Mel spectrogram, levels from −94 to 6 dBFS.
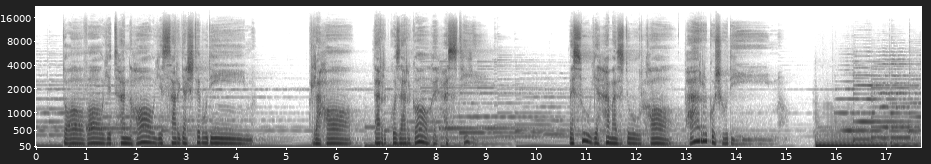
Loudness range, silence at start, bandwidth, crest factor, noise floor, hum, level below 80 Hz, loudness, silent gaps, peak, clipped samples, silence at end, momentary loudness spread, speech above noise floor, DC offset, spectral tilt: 5 LU; 0 s; 14.5 kHz; 16 dB; -52 dBFS; none; -26 dBFS; -18 LUFS; none; -2 dBFS; under 0.1%; 0 s; 15 LU; 35 dB; under 0.1%; -5.5 dB/octave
